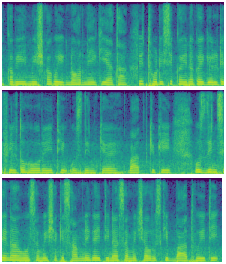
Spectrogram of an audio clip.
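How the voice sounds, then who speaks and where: A young woman narrating a serialized love story slowly and deliberately, often restarting her words. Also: medium pitch, mellow, slight background noise. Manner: slow, deliberate, with frequent restarts.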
